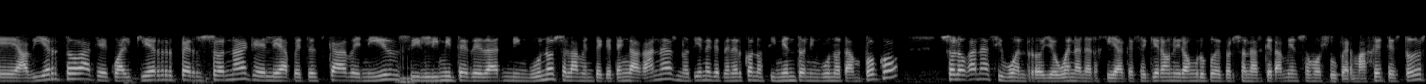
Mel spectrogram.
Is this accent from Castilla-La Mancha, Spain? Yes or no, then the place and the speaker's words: no; Madrid, Community of Madrid, Spain; yo he nacido en la Ventilla, me he criado allí y hace 9 añitos que me mudé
